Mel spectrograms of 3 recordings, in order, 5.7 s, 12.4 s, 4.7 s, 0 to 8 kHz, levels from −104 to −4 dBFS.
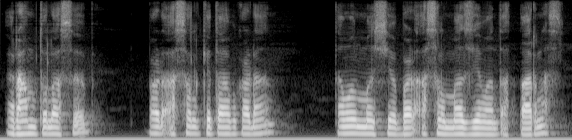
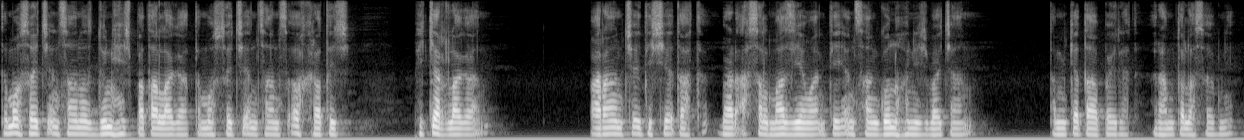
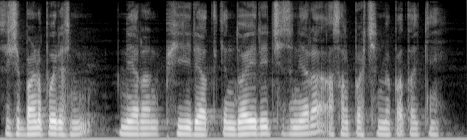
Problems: background sounds at intervals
